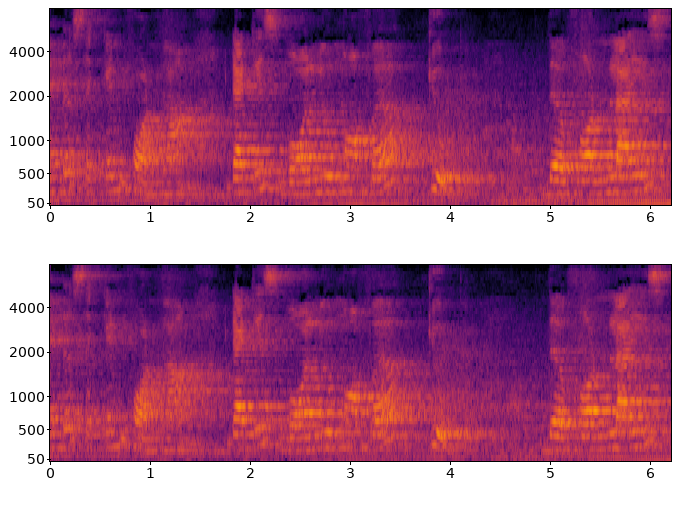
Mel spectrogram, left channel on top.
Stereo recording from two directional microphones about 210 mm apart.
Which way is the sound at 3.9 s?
10° left (ahead or behind).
